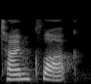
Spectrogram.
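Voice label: "time clock", English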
